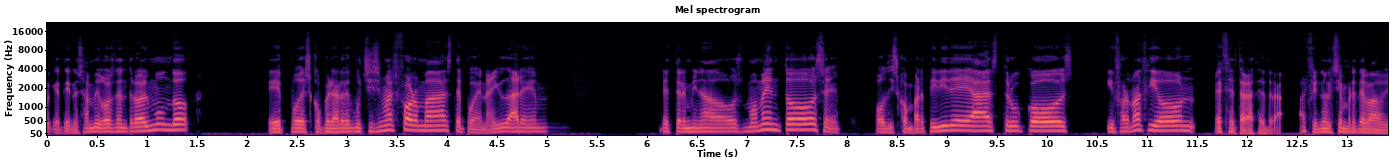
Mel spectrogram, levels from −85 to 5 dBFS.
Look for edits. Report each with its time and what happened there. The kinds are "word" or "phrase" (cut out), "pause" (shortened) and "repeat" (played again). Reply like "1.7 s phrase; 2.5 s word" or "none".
none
